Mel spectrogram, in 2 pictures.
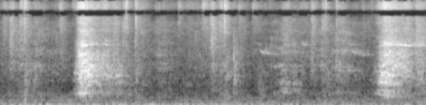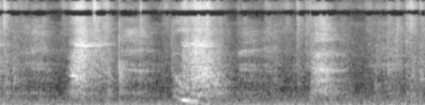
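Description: A woman breathes out hard in short, regular bursts.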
